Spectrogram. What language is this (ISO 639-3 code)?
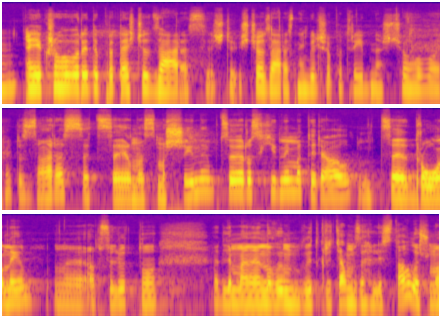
ukr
